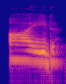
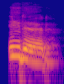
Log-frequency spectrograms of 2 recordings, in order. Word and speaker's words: it'd: There are 2 ways you can pronounce this. It'd. There can be 2 syllables. It'd. But you know what's really simple, common, and natural? Simply say id. Yes, id. That's perfectly fine.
